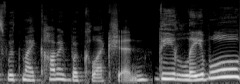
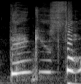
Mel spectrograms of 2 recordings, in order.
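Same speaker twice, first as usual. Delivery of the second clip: sharp gasp into a much higher thank you; surprised gasp; 4 dB louder than usual. Real, not acted. Recognizing a viewer's name on the note, gasping surprise. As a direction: catch your breath in sudden recognition.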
